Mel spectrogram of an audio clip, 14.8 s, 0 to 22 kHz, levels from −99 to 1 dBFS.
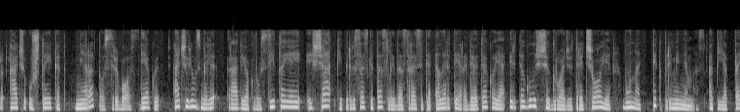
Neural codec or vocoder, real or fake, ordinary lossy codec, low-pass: none; real; AAC, 48 kbps; 7.2 kHz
